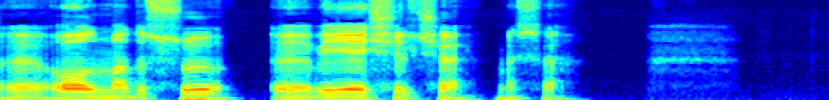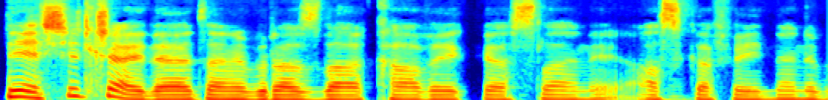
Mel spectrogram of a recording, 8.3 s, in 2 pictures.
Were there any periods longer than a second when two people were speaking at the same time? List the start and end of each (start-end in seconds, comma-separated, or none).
none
